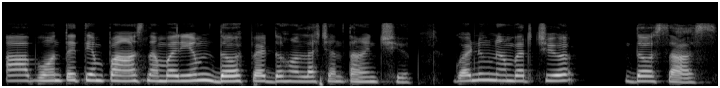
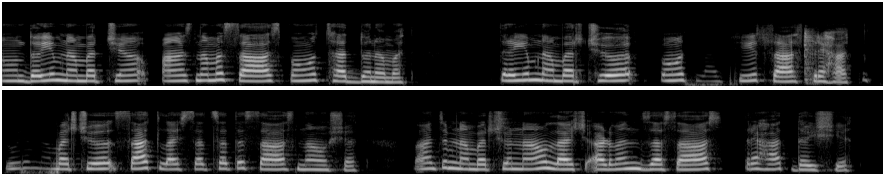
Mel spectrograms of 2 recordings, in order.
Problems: low volume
